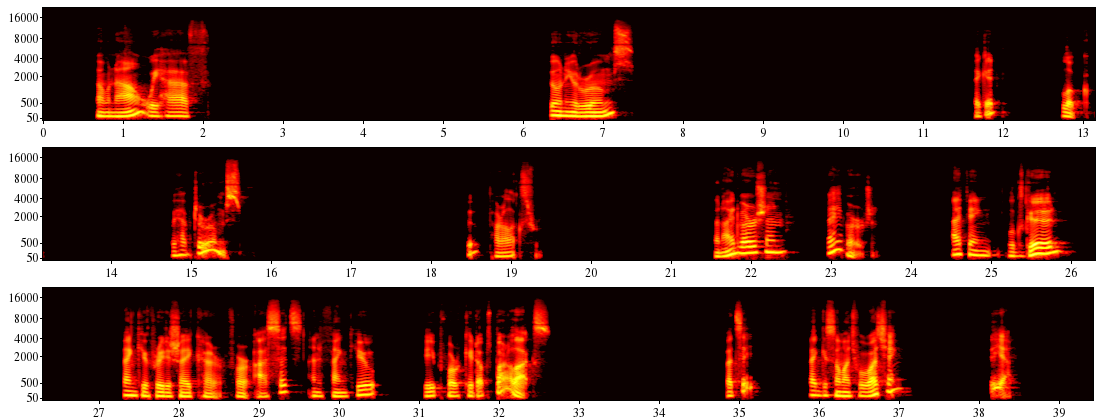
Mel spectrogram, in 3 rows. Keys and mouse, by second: 1.0 n, 2.9-4.0 drag, 4.5-5.6 drag, 5.8 click, 8.2 click, 8.9 click, 9.5 g, 9.6 x, 11.5 click, 15.0 click, 15.8 n, 16.7 middle click, 21.5 click, 23.0 middle click.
